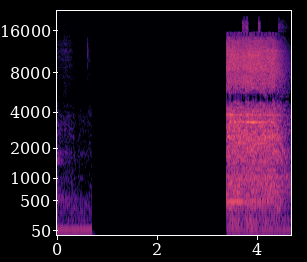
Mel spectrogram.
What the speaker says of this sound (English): you're gonna put the blow dryer on top of the hair and I'm gonna turn it on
